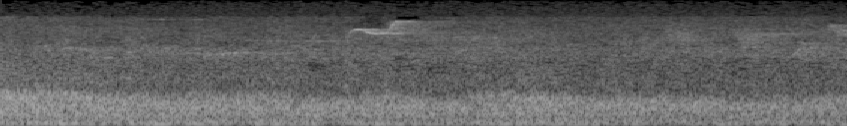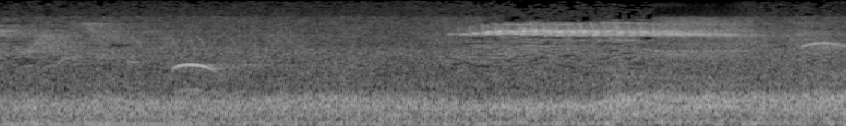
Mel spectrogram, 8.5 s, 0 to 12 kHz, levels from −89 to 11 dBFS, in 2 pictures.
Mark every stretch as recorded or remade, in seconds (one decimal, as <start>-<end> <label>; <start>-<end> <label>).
0.0-7.5 recorded; 7.5-8.0 remade; 8.0-8.5 recorded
